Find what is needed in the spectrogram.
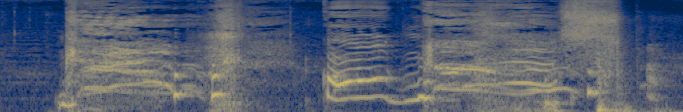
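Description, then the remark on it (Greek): A voice imitates an annoying siren-like alarm clock ringtone with wavering, rising and falling wails in a few sustained bursts separated by short gaps, fairly loud. “Έχει έναν ήχο αδερφό μου, σαν σιρήνα.”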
